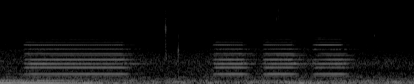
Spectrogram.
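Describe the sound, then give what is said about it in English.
A car horn honks insistently: one long blast, a brief pause, then three shorter honks in quick succession, loud over a low street rumble. “pissed me off with all his honking.”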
